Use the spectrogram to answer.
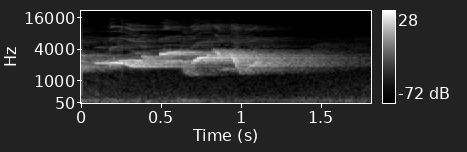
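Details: Orange-headed thrush song played to stimulate pet birds to sing: a single clear whistled phrase with sliding, warbling notes, fading out after about a second and a half.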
